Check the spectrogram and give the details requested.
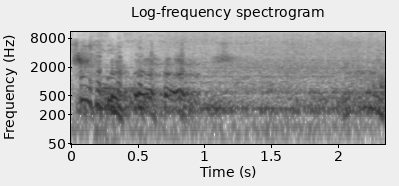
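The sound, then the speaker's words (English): A voice mimics a toilet flush: a short gurgling, voiced burst that trails into a sustained whooshing hiss, fairly loud, with no real water sound. “insert flush noise.”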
